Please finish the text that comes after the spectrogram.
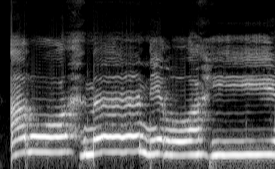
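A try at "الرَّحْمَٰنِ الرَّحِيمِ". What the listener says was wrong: jangan sampai Kepanjangan Cukup dua harakat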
